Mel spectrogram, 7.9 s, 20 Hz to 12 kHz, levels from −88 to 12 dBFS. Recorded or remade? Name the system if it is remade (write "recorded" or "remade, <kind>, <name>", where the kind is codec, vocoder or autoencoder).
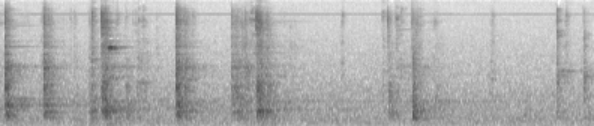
recorded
